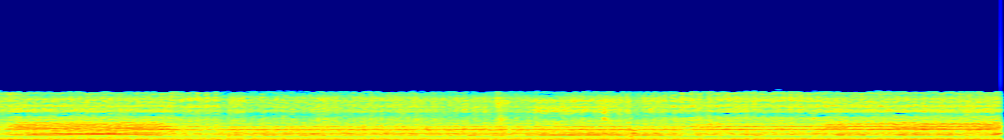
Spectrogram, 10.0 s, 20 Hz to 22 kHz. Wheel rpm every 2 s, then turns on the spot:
110, 110, 110, 120, 110.
none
